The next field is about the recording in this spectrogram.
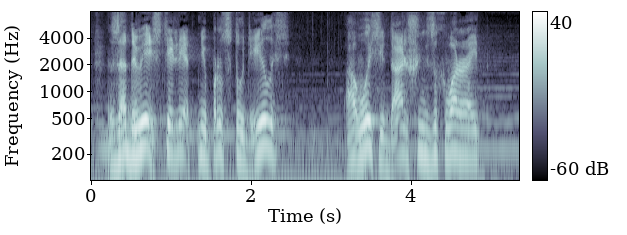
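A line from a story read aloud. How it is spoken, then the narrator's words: Grumbling old woman. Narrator (Russian): проворчала Баба-Яга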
